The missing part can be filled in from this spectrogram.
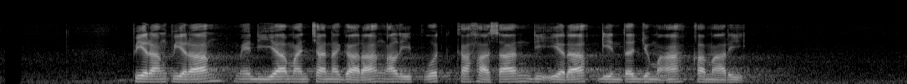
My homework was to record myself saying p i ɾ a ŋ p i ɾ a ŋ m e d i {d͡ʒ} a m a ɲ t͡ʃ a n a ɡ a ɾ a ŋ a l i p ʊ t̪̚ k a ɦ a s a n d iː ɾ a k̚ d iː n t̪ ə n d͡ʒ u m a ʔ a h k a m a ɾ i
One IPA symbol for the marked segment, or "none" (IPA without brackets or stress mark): none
